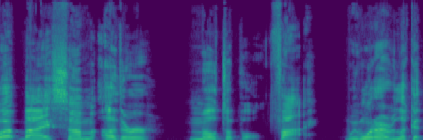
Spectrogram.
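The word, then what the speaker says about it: φ: to our output if Phi is greater than lambda or fee is a lot of people will pronounce this if V is greater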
